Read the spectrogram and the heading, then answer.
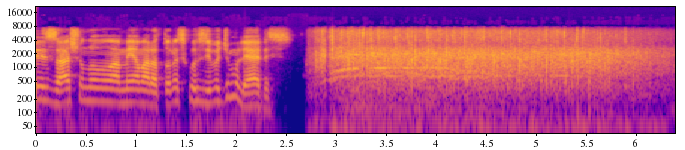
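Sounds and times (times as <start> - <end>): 
speech: 0.0 - 3.0
audience applause: 2.7 - 6.3.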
